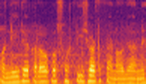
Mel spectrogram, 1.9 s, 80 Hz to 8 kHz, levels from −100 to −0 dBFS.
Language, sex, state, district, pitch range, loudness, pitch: Hindi, male, Uttar Pradesh, Hamirpur, 120-155 Hz, -17 LUFS, 145 Hz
